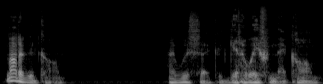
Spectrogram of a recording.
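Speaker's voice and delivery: ordinary delivery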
